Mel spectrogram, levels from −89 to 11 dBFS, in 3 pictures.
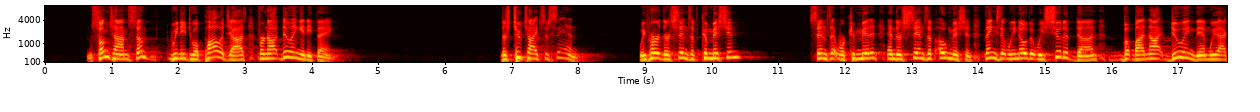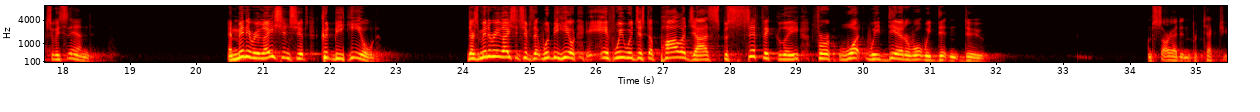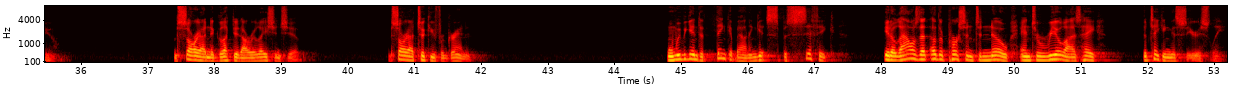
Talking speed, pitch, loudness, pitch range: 135 wpm, 190 Hz, -24 LUFS, 160-225 Hz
